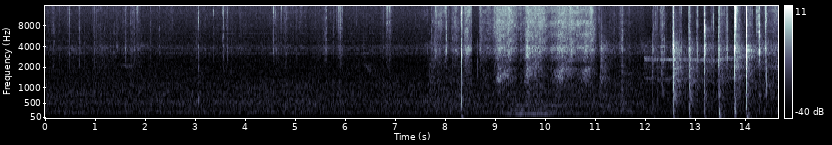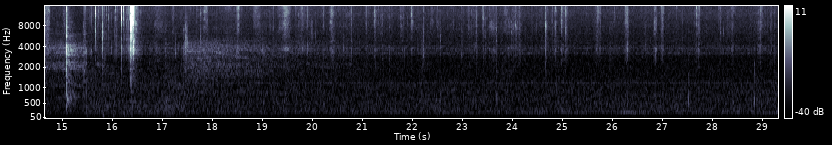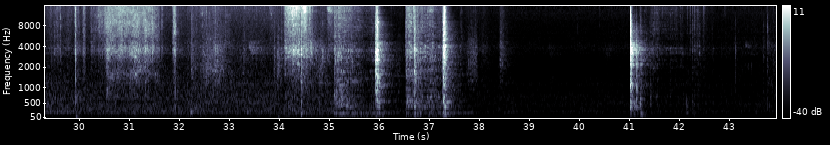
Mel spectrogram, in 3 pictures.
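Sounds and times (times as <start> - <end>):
dough rustling and crinkling: 15.4 - 17.6, 18.8 - 35.1.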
